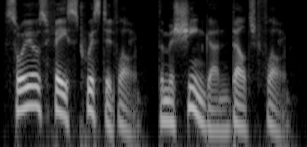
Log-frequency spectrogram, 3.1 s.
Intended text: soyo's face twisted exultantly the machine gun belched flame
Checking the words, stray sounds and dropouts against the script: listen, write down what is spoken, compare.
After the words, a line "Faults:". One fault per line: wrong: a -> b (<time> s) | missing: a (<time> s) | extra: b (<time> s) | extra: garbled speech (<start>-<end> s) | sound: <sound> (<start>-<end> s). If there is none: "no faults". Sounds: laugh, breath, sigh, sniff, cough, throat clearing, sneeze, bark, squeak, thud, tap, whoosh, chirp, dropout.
soyo's face twisted flame the machine gun belched flame
Faults:
wrong: exultantly -> flame (1.1 s)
